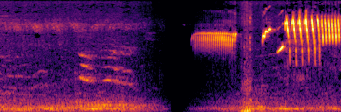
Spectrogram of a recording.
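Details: Canary long roll training song for other birds, faint at first over background hiss, then after a brief silence a steady whistled note, a click and a loud rapid rolling trill.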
